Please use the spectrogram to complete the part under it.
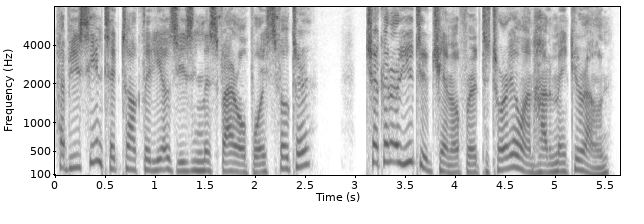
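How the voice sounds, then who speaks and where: A woman's voice: low voice, sing-song, fast, no room sound, clean studio sound. A woman reading a short scripted promo, her voice altered by a voice-changer filter.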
